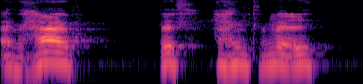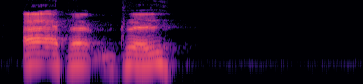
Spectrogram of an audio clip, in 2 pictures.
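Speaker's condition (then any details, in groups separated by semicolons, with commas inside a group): Dystonia; mouth impairment affects speech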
